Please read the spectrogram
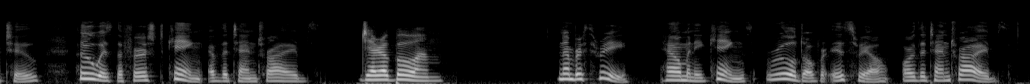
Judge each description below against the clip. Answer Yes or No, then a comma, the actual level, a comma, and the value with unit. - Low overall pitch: No, medium, 180 Hz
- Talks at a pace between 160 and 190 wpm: No, average, 145 wpm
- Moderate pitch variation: No, wide, 6.0 semitones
